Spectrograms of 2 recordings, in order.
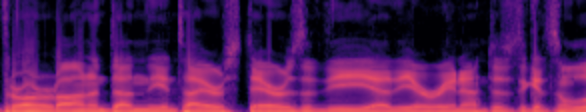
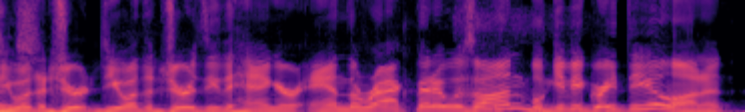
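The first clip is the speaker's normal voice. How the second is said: higher, faster hard-sell patter; mock pushy salesman; 7 semitones higher than usual. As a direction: ham up an eager clearance-sale clerk.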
